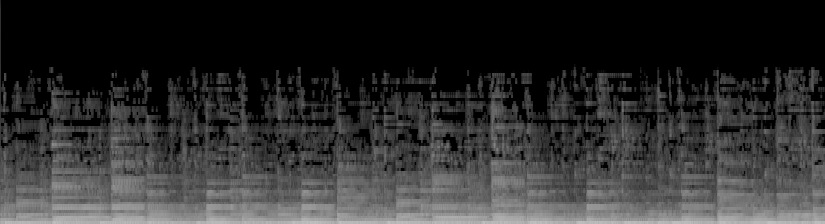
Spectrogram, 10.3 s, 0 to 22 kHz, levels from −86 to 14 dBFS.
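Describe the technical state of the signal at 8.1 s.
At 8.1 s the signal is intact, with no audible dropout, distortion, glitch or other technical fault at that point.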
